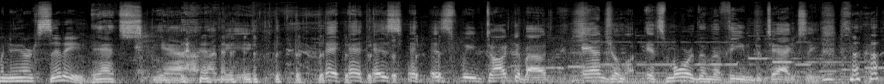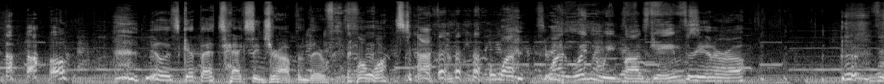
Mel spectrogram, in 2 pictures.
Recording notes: Beatlefest 2023 Part 2: Live from the Fest Floor.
